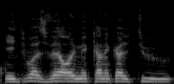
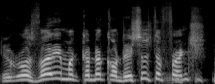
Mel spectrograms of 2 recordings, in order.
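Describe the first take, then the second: First: Careful, lightly French-accented English; attempted French accent. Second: High, loud French accent gone Indian; terrible Indian accent. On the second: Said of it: "a terrible Indian accent". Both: Shown as a demonstration.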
